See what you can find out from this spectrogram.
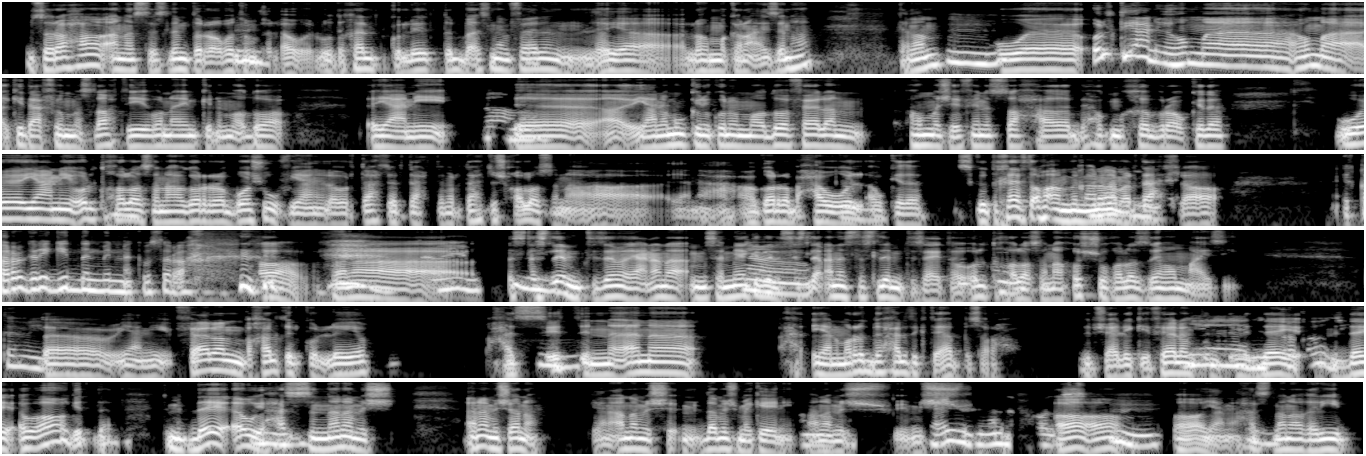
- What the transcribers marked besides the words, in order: tapping; laughing while speaking: "طبعًا"; chuckle; unintelligible speech; other background noise; unintelligible speech
- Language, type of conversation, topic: Arabic, podcast, إزاي العيلة بتتوقع منك تختار شغلك أو مهنتك؟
